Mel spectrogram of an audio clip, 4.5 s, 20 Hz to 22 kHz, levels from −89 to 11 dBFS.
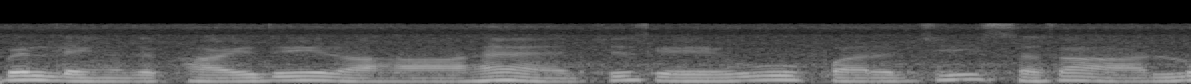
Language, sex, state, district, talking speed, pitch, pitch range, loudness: Hindi, male, Uttarakhand, Tehri Garhwal, 135 wpm, 135 Hz, 120-155 Hz, -26 LUFS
